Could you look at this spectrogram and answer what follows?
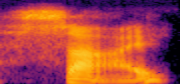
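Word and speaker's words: Saigh: Uh, on this day in 1952, a gentleman by the name of Fred Sai, and the last name is spelled S AI GH, was indicted by a federal grand jury on a charge of income tax evasion.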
